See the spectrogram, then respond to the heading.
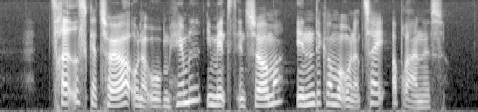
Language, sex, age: Danish, female, 30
